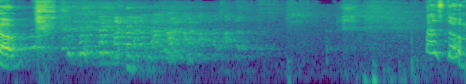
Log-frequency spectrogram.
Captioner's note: laughter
